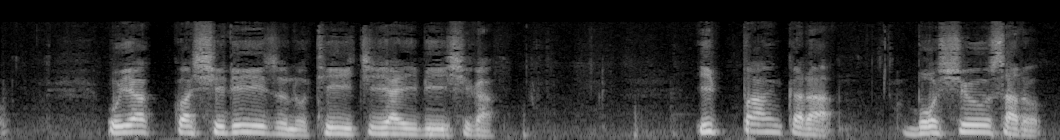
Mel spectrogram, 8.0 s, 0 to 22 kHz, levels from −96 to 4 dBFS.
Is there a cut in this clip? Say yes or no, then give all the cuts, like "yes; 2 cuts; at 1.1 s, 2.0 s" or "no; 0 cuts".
no; 0 cuts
